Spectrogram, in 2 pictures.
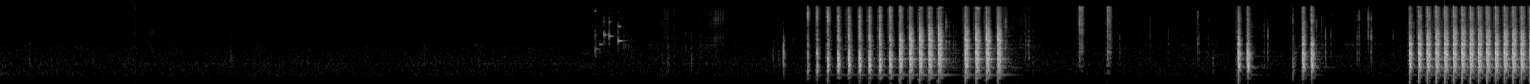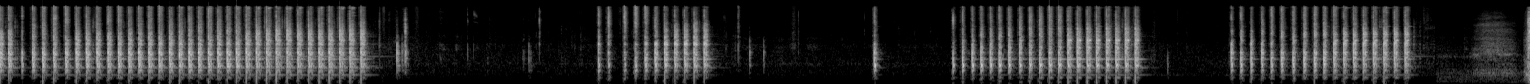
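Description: Rubber mallet tapping walnut bow-tie keys home into glued recesses in a wooden slab. The blows come in quick, rapid runs, starting about six seconds in, and the longest run lasts about five seconds.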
